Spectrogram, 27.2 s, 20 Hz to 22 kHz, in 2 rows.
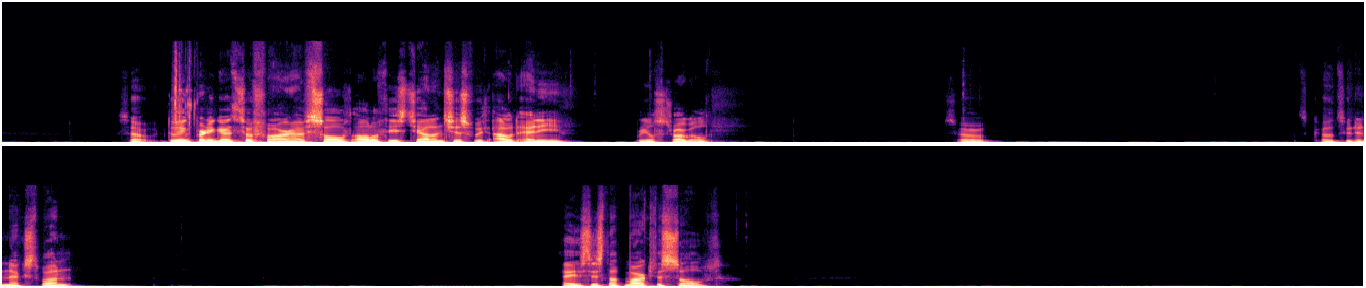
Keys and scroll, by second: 0.4 super+1, 0.7 super+3, 0.7 super+1.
